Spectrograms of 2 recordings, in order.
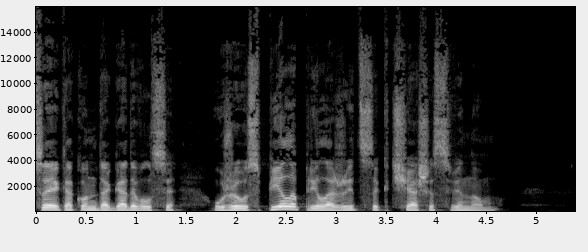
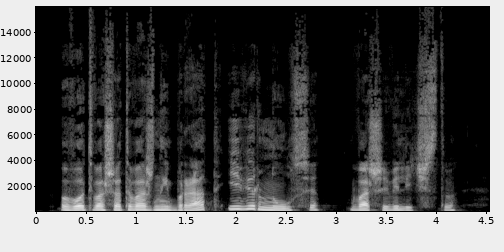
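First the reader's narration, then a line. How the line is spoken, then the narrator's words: Purred. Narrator (Russian): промурлыкала леди Меривезер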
